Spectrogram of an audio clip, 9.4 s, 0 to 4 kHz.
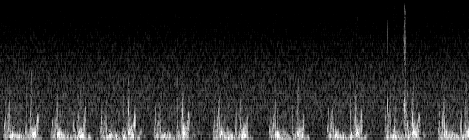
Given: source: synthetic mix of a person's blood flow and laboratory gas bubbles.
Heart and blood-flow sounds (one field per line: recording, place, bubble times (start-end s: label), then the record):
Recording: Doppler ultrasound of blood flow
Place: precordium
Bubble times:
7.11-7.19 s: bubbles
7.73-7.79 s: bubbles
7.86-7.95 s: bubbles
8.05-8.17 s: bubbles
From the record:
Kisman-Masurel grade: 212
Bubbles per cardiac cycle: several, 3 to 8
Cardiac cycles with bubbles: 1 to 10%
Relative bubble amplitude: moderate (0.250 to 0.450)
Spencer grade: 1 (occasional bubble signal discernible with the cardiac motion signal, with majority of cardiac periods free of bubbles)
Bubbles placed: only in the low amplitude regions of the cardiac cycle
